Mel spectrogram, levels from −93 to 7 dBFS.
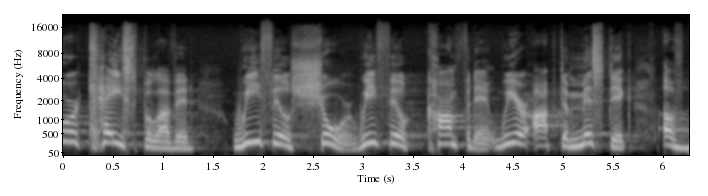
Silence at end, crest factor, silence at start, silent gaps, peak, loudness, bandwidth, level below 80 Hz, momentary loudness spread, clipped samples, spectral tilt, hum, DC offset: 0 s; 18 dB; 0 s; none; -6 dBFS; -23 LUFS; 18 kHz; -76 dBFS; 7 LU; under 0.1%; -3.5 dB/octave; none; under 0.1%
